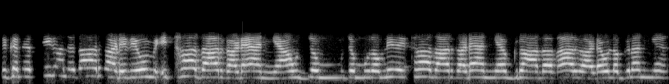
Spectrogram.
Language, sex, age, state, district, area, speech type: Dogri, female, 30-45, Jammu and Kashmir, Udhampur, urban, conversation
